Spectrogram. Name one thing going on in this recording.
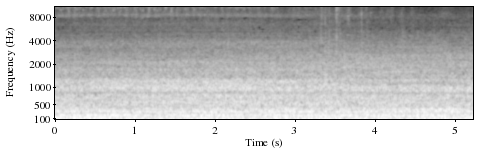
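A car engine hums steadily from inside the moving car, with road rumble.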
